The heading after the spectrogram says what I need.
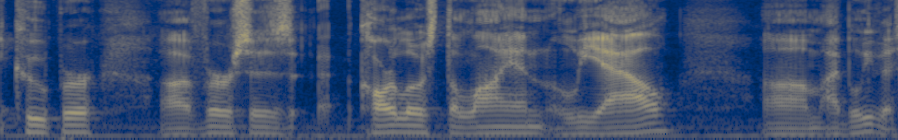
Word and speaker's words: Leal: We've got 2-time welterweight champ Ray Cooper versus Carlos the Lion Leal. I believe I said that right? Yep. Did I? Yeah. Al rhymes with pal?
